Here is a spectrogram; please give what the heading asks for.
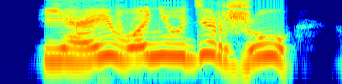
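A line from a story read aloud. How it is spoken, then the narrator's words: Shout. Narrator (Russian): выкрикнула Анелла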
